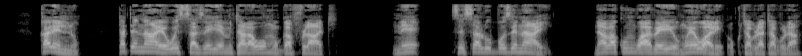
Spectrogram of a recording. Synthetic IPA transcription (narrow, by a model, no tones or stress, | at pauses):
kale̞nːo̞̰ | tate̞naːjo̞we̞ssaze̞ːje̞ːmitalawo̞muɡafulaːti̥ | ne̞ | sesalubo̞ze̞najḭ | naːβakuːŋɡwaːβe̞ːjo̞mwe̞ːwale̞ʔoku̥taβulataβula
